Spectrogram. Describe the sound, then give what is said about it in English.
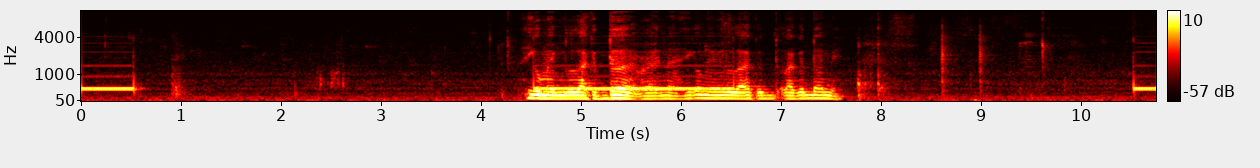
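A telephone call to a man who drives trucks rings out, with steady ringback tones at the start and again at the end, while a man talks quietly over the line between rings. “Let me see if I can get him on the phone real quick.”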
